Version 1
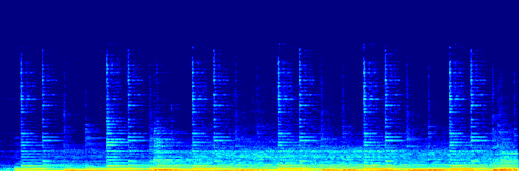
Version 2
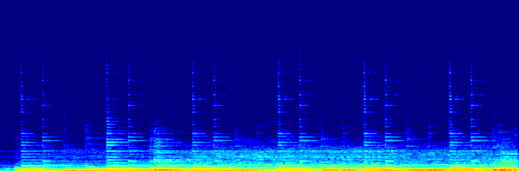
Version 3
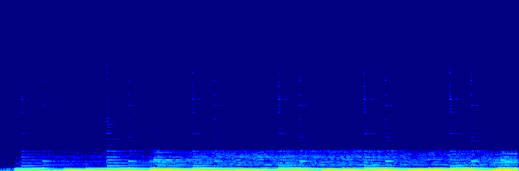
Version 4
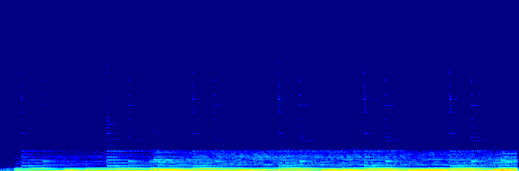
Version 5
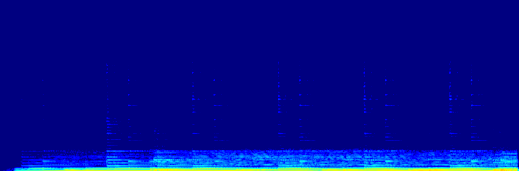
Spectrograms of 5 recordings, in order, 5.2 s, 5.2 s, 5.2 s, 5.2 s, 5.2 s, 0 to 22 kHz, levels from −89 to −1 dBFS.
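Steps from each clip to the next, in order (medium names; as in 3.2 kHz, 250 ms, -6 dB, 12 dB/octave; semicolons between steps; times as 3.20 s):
low-pass 2.6 kHz 6 dB/octave
static phaser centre 1.5 kHz, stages 4; trim -8.5 dB
delay 73 ms -9 dB
fade-in on the opening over 0.66 s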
